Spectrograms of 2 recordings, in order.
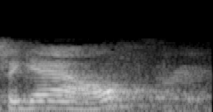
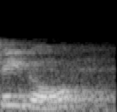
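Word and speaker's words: Sehgal: Jim pronounced my name Segal. It's Seagull, which is the Indian pronunciation of that word, just so everybody's clear.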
